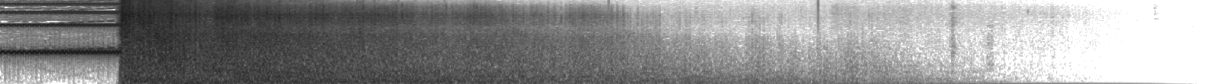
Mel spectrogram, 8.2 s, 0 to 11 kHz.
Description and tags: Bomb Explosion / Blow Up / Blowup !
I searched and dug for some time - until I found this useful sound:
[2020-06-15].
Then I used one of the MATRIXXX-bomb explosion sounds and placed it on top of this one! I mixed these sounds to make it even more epic!
If you enjoyed the sound, please STAR, COMMENT, SPREAD THE WORD!🗣 It really helps!
anime, battle, bomb, boom, destruction, detonate, explosion, explosive, film, game, grenade, helicopter, tank, vehicle, war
